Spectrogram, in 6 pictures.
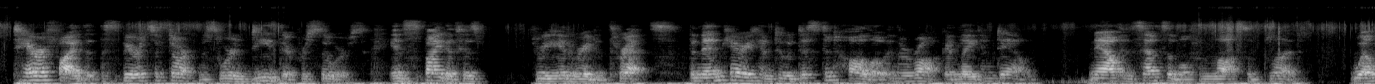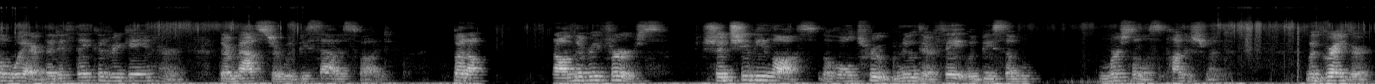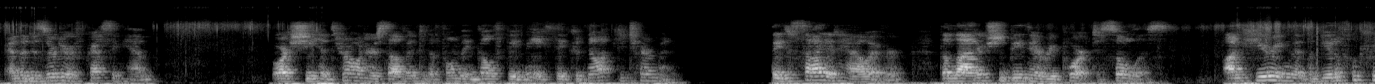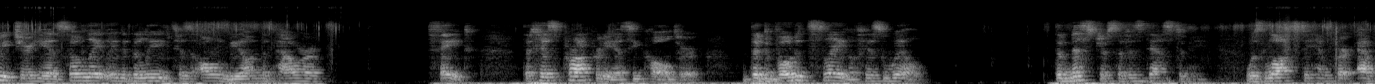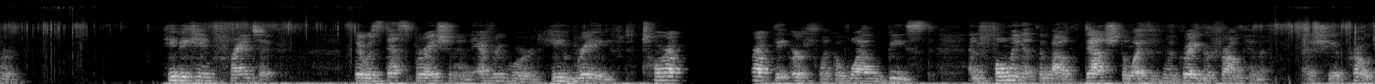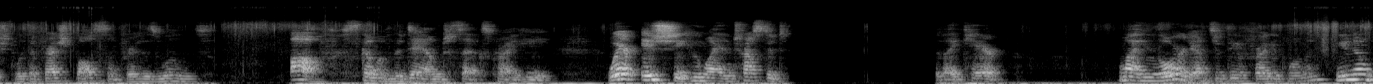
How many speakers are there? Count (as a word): one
